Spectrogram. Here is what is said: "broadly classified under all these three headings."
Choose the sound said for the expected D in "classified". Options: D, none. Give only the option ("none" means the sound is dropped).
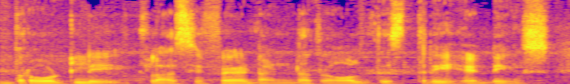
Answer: D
